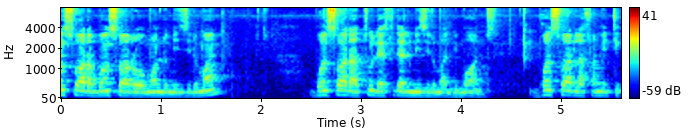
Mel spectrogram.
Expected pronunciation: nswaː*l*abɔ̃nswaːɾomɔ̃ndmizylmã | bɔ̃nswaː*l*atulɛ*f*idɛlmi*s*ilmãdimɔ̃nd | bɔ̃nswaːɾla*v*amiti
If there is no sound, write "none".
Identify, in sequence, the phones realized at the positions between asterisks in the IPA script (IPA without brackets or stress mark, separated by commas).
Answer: ɾ, ɾ, f, z, f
